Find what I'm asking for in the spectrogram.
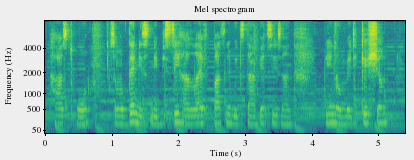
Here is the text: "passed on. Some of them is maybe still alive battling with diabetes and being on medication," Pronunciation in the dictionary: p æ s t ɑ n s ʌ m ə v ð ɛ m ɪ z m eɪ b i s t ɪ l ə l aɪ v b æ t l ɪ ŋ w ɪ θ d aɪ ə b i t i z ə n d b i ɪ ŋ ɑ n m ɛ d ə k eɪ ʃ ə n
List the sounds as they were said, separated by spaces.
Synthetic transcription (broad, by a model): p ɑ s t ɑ s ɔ m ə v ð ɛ m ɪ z m eɪ b i s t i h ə l aɪ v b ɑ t ɪ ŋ w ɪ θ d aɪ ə b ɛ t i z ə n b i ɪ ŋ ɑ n m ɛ d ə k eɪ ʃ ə n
